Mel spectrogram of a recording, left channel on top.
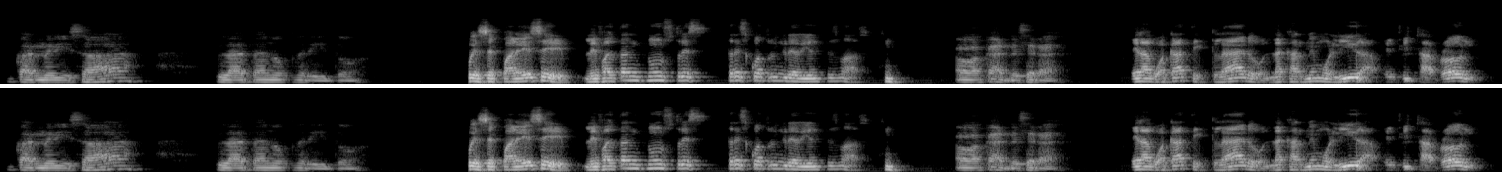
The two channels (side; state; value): both; identical; correlation 1.00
